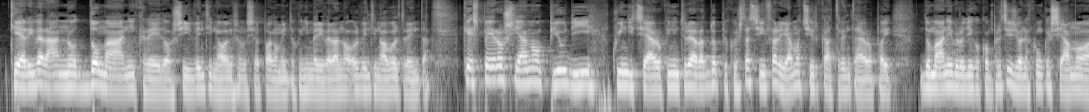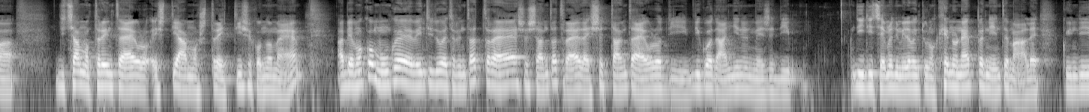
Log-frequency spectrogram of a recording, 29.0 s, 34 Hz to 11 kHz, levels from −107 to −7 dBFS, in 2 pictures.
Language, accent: Italian, native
